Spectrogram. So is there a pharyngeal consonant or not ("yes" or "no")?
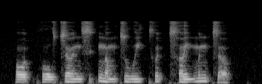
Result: no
